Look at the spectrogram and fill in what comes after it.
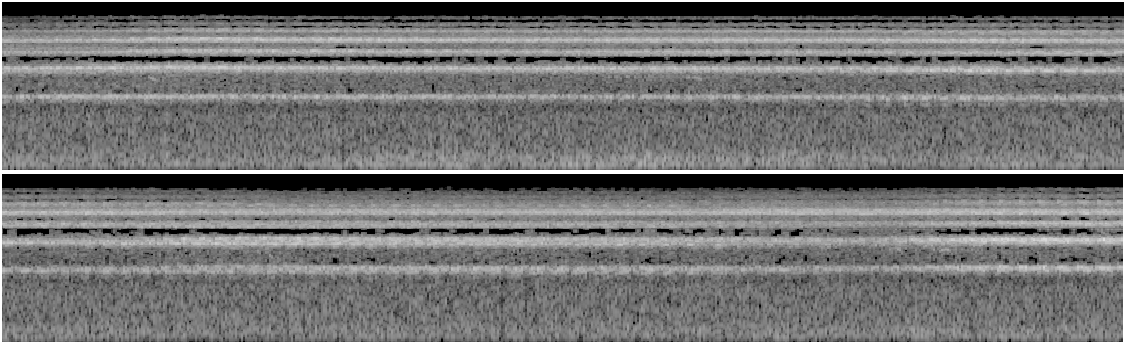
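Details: Summer chorus of higurashi cicadas at Nishigo, Fukushima, Japan. Layered high ringing bands hold steady throughout and swell louder near the end, with soft wind noise low underneath.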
